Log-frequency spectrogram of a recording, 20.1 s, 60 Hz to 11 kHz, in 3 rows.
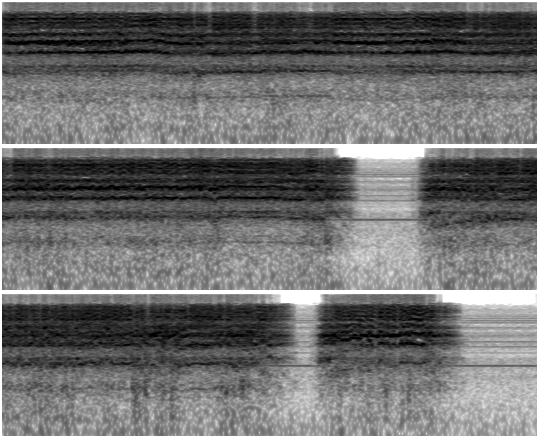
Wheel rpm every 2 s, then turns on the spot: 220, 220, 220, 220, 230, 110, 190, 200, 130, 70.
none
